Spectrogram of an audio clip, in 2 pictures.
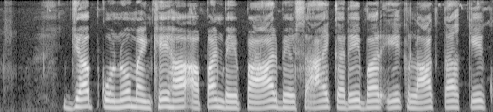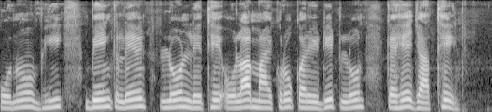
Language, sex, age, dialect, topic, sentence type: Chhattisgarhi, female, 18-24, Central, banking, statement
